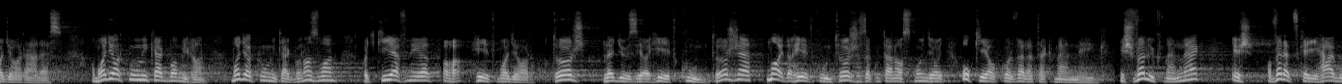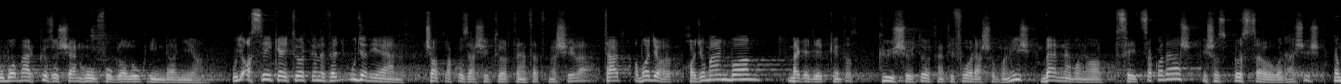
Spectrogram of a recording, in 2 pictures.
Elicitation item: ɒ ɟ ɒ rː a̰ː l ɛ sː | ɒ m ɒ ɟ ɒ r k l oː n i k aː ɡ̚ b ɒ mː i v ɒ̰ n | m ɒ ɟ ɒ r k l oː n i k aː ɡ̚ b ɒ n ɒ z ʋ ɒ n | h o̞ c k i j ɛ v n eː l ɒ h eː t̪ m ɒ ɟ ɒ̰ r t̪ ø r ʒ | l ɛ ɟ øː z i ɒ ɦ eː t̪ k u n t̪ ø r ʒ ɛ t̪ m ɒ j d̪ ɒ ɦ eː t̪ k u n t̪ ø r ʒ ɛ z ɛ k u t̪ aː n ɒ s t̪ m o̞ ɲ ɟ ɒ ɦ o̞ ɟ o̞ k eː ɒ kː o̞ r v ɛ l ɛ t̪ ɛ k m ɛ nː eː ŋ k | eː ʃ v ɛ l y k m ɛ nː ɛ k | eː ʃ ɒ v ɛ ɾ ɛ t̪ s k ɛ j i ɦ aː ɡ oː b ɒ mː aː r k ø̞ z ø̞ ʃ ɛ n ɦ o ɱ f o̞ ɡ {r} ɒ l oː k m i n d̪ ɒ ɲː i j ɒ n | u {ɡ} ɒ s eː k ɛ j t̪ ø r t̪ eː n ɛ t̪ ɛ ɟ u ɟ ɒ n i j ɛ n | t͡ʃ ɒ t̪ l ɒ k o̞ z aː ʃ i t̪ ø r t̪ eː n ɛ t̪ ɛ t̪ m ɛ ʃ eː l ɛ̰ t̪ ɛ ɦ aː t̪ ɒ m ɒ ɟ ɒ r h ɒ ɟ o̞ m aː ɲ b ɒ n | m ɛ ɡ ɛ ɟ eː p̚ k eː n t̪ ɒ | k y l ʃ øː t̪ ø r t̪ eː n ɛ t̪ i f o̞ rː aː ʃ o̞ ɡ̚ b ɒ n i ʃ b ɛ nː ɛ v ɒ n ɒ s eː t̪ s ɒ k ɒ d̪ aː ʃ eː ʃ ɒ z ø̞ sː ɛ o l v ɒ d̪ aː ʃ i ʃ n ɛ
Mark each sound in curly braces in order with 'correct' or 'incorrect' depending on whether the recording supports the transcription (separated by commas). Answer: incorrect, incorrect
